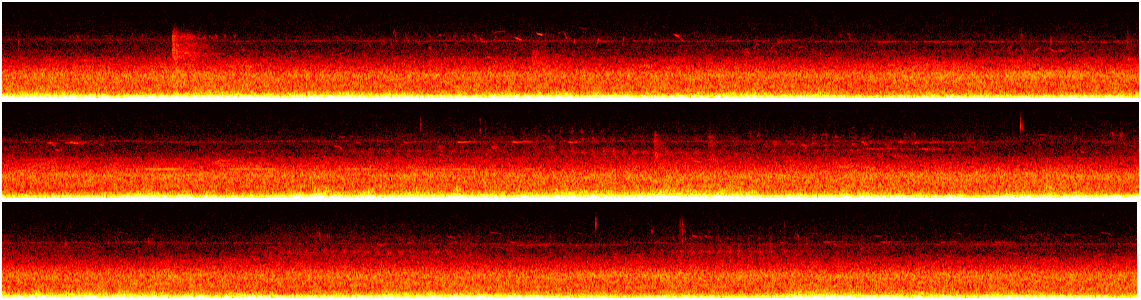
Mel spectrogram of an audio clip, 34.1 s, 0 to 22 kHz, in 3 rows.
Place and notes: Old Sarum Airfield, Salisbury, UK - 033 Old Sarum Airfield
February 2017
